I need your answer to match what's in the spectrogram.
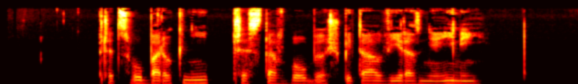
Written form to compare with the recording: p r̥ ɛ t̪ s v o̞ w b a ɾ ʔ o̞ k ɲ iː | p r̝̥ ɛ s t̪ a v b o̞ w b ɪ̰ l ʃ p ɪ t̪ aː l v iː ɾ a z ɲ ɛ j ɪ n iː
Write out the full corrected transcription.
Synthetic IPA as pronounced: p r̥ ɛ t̪ s v o̞ w b a ɾ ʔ o̞ k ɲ iː | p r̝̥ ɛ s t̪ a v b o̞ w b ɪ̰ l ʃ p ɪ t̪ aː l v iː ɾ a z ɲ ɛ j ɪ n iː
